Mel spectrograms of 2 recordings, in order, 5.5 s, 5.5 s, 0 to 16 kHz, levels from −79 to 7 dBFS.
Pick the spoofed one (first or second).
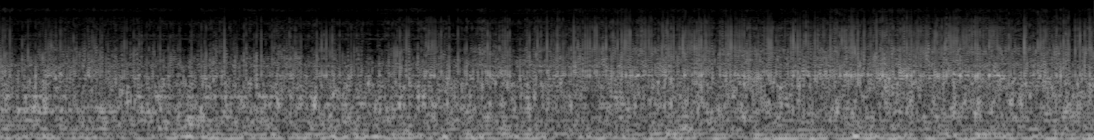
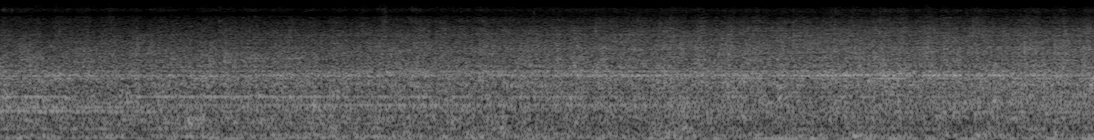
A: first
